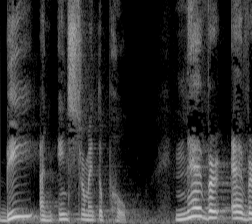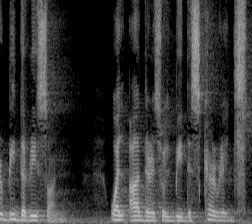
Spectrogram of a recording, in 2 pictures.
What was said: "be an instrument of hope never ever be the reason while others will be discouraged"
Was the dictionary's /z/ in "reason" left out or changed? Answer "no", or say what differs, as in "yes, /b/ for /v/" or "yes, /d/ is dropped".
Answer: yes, /s/ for /z/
